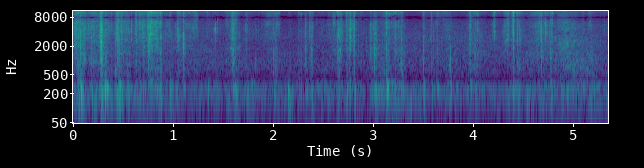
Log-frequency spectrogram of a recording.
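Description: Footsteps crunching on crusted snow and ice: an irregular run of short crackles and crunches.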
